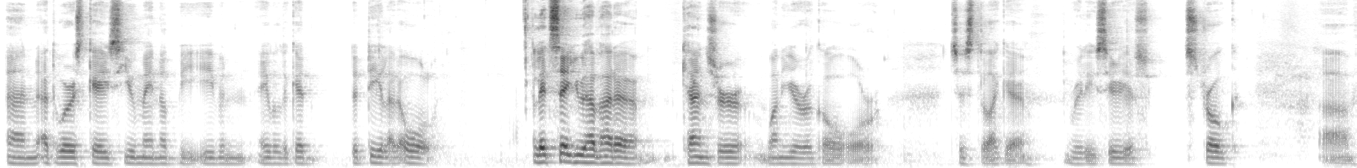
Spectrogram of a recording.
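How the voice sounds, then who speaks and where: A man with a Finnish accent, his voice deeply gravelly and crackling at mid pitch. He speaks English as a second language, earnest and halting, often pausing on fillers and repeating words as he addresses his viewers directly. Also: darkish tone. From Finland. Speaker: vlogger. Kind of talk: personal direct-to-camera talk.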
